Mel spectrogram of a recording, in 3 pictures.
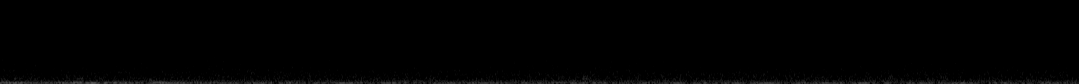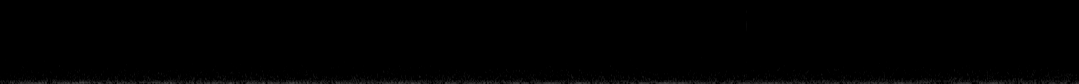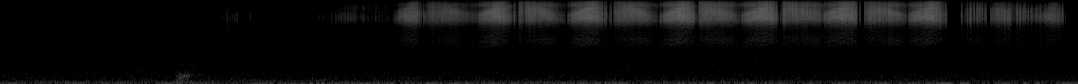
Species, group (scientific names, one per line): Chorthippus acroleucus
Orthoptera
